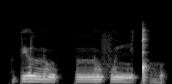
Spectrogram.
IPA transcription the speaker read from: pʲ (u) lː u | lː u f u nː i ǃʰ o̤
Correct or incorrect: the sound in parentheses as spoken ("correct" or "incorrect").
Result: incorrect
